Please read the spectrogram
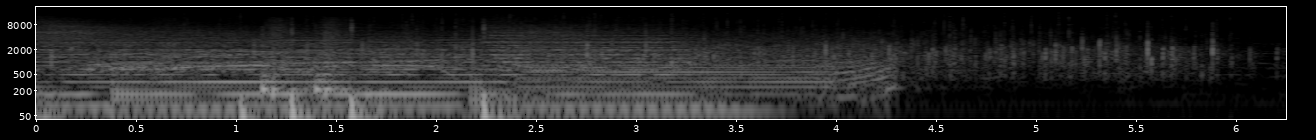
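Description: Live band of drum kit, electric guitar and keyboard playing a held closing chord with drum hits, which rings out and fades about four seconds in, followed by scattered clapping.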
